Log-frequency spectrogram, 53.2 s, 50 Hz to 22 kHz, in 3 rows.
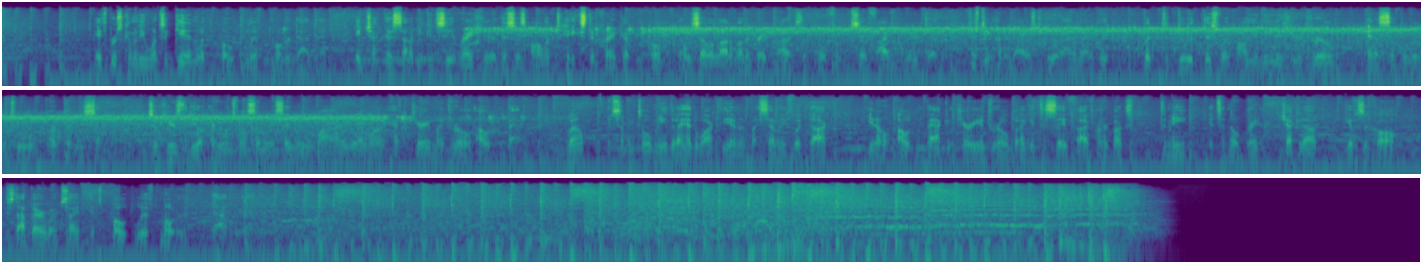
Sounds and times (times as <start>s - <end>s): Music: 0.0s - 50.2s
Speech: 1.2s - 38.7s.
